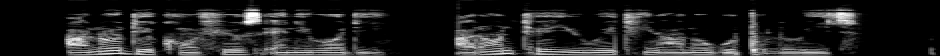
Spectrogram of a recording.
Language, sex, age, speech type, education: Nigerian Pidgin, male, 15-29, spontaneous, tertiary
